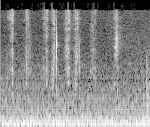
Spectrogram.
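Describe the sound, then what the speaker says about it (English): Scissors snip thread while trimming a knot on a sock monster, a quick series of sharp, close clicks and snips, with a brief pause before a final cut. "And then you're going to take our scissors and trim off"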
